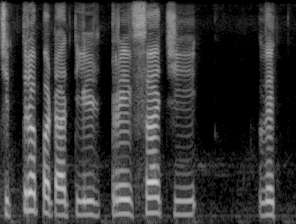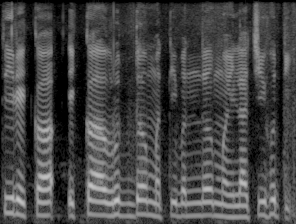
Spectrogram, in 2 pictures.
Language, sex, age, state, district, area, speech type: Marathi, male, 18-30, Maharashtra, Yavatmal, rural, read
